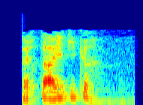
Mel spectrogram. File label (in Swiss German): "verteidiger", Alsace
